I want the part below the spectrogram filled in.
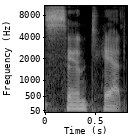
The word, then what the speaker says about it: Santat: But the author is Dan Santat. And I'm not sure I'm pronouncing his name right. – That is right.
